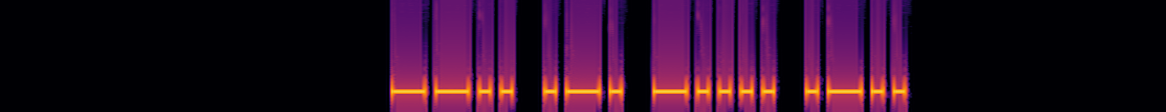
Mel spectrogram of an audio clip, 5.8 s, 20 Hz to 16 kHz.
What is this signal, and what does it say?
Morse code, heard as a keyed tone, about 22 wpm, 700 Hz. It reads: ZR6L
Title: DXCC-100 Call Signs - 4 Characters - Repeated 2x - 22wpm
